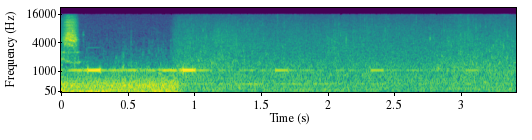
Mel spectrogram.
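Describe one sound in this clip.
Waves wash gently on the open sea.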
